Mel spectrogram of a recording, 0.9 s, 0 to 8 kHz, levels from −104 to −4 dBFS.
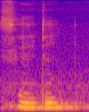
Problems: none marked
